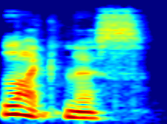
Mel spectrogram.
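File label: "likeness", British English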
